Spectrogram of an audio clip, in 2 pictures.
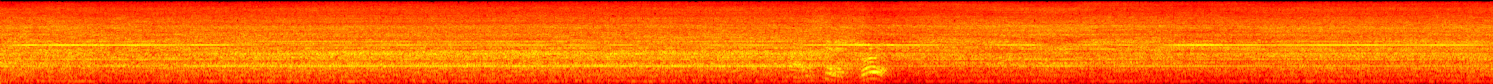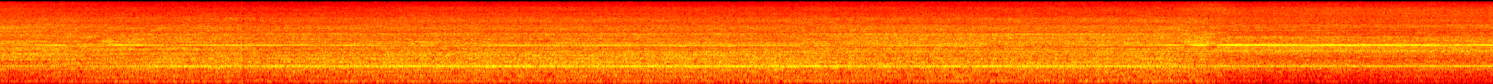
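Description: Handheld hair dryer running steadily, a rush of air with a steady whine through it.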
